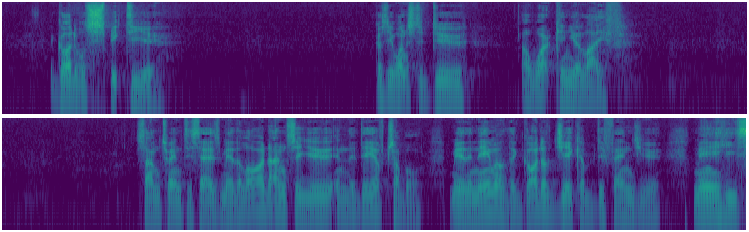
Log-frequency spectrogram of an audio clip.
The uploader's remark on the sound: Recorded at freedomcentre church, Preston on Sunday 1st March 2020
